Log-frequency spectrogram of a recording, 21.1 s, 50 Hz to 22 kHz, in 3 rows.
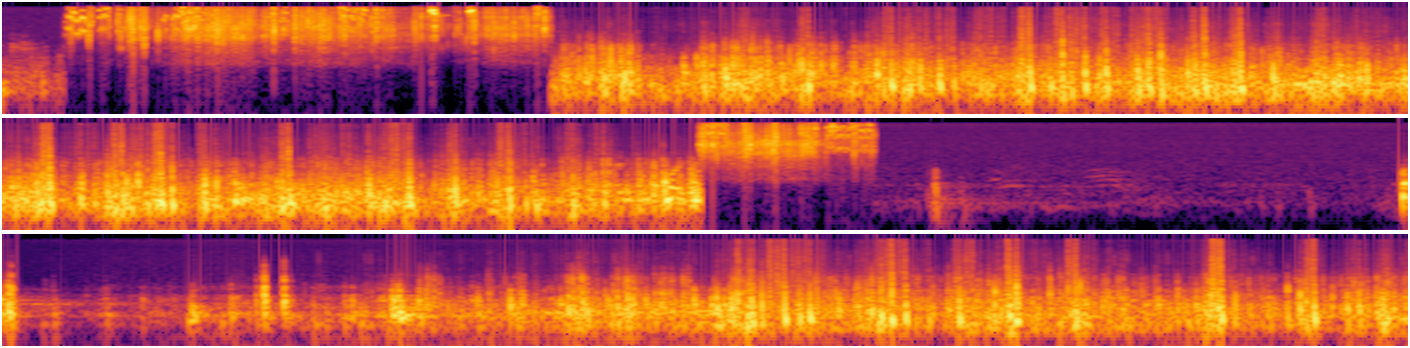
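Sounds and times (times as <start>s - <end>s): bike rattling on rough trail: 0.3s - 11.4s, 15.3s - 21.0s.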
